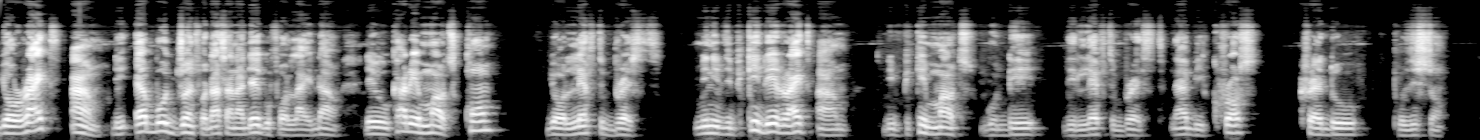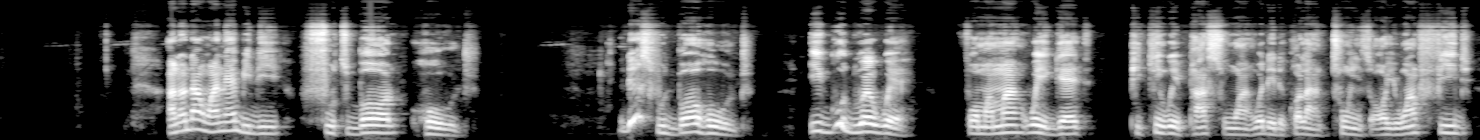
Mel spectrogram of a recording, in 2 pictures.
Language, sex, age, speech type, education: Nigerian Pidgin, male, 30-45, spontaneous, tertiary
